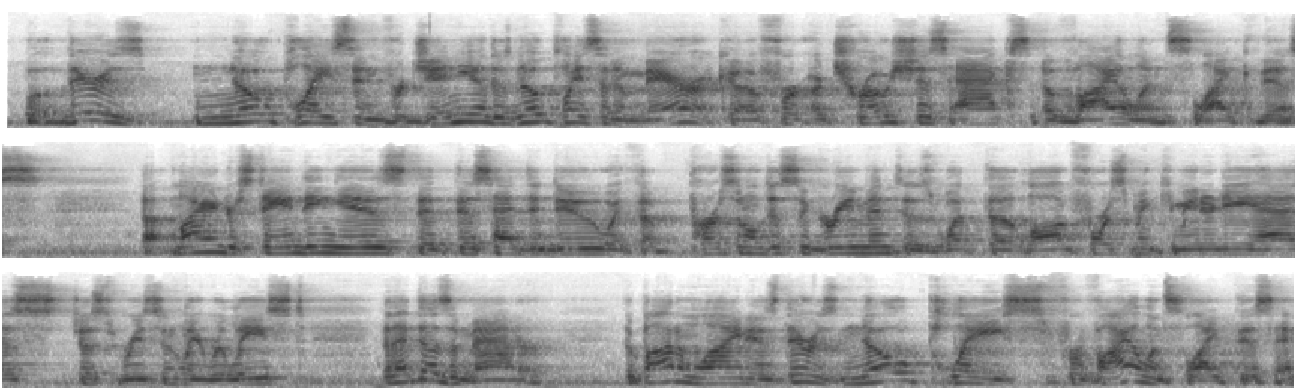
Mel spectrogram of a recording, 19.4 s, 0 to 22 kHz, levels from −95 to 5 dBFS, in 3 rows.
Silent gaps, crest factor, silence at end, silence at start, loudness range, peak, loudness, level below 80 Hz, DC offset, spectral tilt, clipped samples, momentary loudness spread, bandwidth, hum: none; 16 dB; 0 s; 0 s; 2 LU; -6 dBFS; -22 LUFS; -56 dBFS; under 0.1%; -2.5 dB/octave; under 0.1%; 6 LU; 14.5 kHz; none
